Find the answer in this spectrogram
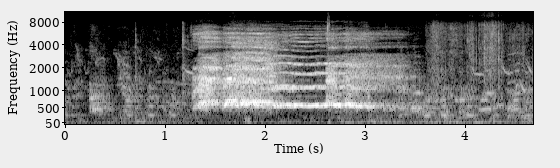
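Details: Australorp chicken on a farm, a rooster giving one long, loud crow with a rising start and sustained, slightly falling end, preceded by a few short clucks and scattered farmyard noise.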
